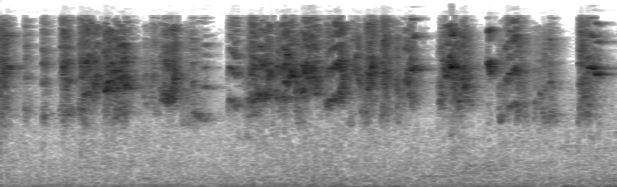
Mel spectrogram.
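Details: Lovebird song from a masteran recording, meant as a model for training pet birds' voices: dense, buzzy, high chattering in rapid bursts with short gaps, fairly steady, no other sounds clear.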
